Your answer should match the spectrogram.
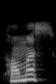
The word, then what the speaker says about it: Thomas: So that's why Thomas in genative will be Thomas with an apostrophe at the end and it will be pronounced simply as Thomas.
